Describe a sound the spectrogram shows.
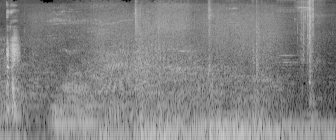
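A low magical rumbling drone pulses steadily.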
